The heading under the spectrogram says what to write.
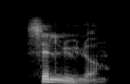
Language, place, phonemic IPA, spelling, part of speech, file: Occitan, Béarn, /selˈlylo/, cellula, noun, LL-Q14185 (oci)-cellula.wav
- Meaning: cell (the basic unit of a living organism)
